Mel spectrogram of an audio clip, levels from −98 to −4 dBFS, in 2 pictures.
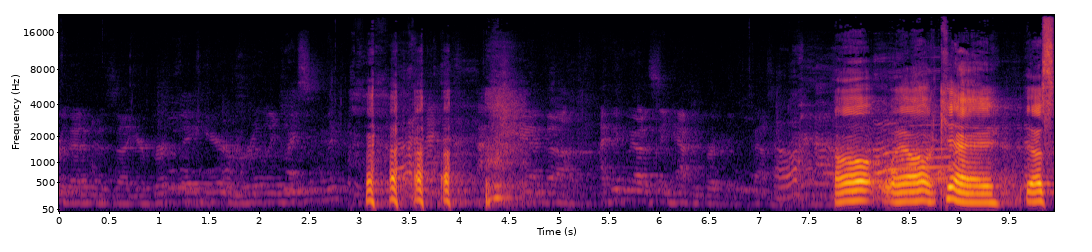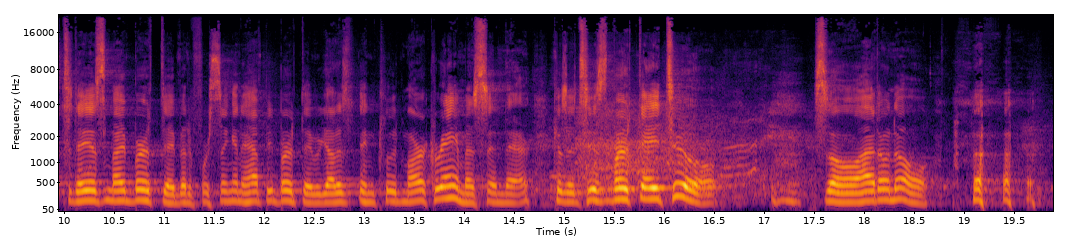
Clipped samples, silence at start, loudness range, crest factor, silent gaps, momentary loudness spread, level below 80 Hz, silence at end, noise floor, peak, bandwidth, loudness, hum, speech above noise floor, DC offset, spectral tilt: under 0.1%; 3.05 s; 14 LU; 22 dB; none; 19 LU; -74 dBFS; 0.15 s; -61 dBFS; -6 dBFS; over 20 kHz; -26 LUFS; none; 35 dB; under 0.1%; -4.5 dB/octave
